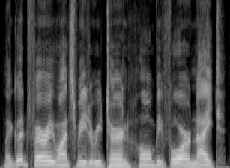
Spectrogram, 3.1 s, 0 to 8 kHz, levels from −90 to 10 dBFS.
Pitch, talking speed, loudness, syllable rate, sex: 165 Hz, 195 wpm, -15 LUFS, 4.8 syllables/s, male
